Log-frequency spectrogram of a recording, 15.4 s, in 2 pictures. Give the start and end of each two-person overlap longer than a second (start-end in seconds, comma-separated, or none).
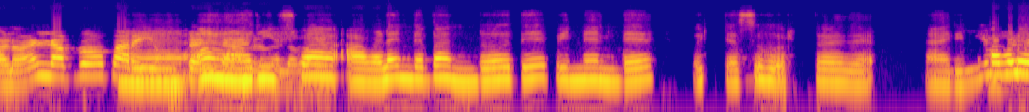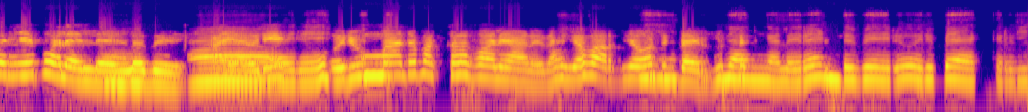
none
